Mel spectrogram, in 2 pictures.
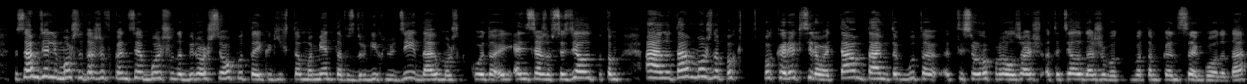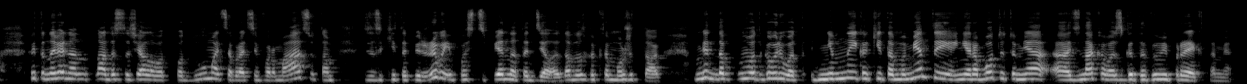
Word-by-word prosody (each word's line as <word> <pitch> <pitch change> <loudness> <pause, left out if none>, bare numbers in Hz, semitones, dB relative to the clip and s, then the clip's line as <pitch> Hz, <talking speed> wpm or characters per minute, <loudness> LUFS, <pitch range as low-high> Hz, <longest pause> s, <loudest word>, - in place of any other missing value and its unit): На 245 - -7
самом 330 +3 +5
деле 360 -3 +3
можно 315 +2 -1
даже 290 +1 -2
в 310 - -15
конце, 275 +1 -1
больше 275 +3 -3
наберешься 245 +2 0
опыта, 285 -5 0
и 225 - +2
каких-то 235 +1 -6
моментов 235 0 -1
с 205 - -5
других 220 +2 -5
людей. 225 +7 -4
Да, 225 0 +3
и - - +5
может 215 -2 -4
какой-то, 235 +3 +1
э, 230 - +2
о - - +1
они 250 - +2
сразу 240 -1 +3
всё 230 +1 +2
сделают, 300 +2 +2
потом, 235 0 -2 0.2
а, 305 -1 +8
ну 290 - -3
там 335 +2 +4
можно 340 -2 0
подк 290 +2 -5 0.2
покорректировать, 285 -6 +1
там 305 -3 +2
там 265 -3 +5
так, 240 -1 0
будто 485 - -1 0.2
ты 260 - -9
всё 245 0 +2
равно 260 +3 +4
продолжаешь 240 -1 +2
это 235 - -2
делать 245 0 +4
даже 225 +1 0
вот 205 0 -7
в 220 - -12
этом 220 -1 -5
конце 220 +1 0
года, 195 -3 -3
да. 205 +5 -1 0.3
Это, 275 -1 -6
наверное, 255 -2 +1
надо 240 -2 -1
сначала 230 -1 -2
вот 200 0 -7
подумать, 240 +6 -6
собрать 190 -1 -3
информацию, 200 +8 -5
там, 195 -3 -8 0.3
сделать 200 0 -10
какие-то 205 0 -7
перерывы, 205 - -1
и - - -2
постепенно 220 +1 +1
это 200 -1 -4
делать, 180 -4 -2
да. 210 - -1
Надо 220 +1 -2
как-то 220 0 -6
может 225 +2 -3
так. 160 -3 -5 0.3
Мне, 260 +6 0
да, 255 0 +1
вот 270 -2 -1
говорю 270 0 0
вот, 210 +2 -1
дневные 255 +7 +2
какие-то 260 -2 0
моменты, 270 +3 +1
они 230 +2 +2
работают 265 +3 0
у 250 - 0
меня 245 +1 +3
одинаково 220 +3 0
с 210 - -5
годовыми 235 +1 +2
проектами. 180 -7 -2
235 Hz, 210 wpm, -24 LUFS, 220-270 Hz, 0.3 s, а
